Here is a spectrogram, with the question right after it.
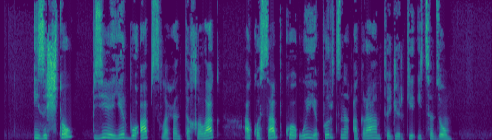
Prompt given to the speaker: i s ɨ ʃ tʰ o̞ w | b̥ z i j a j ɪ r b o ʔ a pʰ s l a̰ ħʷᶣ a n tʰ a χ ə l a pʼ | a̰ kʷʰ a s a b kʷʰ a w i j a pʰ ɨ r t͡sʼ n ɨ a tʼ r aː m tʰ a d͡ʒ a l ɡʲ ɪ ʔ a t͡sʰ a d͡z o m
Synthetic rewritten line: i z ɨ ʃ tʰ o̞ w | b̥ z i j a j ɪ r b o ʔ a pʰ s l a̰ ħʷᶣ a n tʰ a χ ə l a kʼ | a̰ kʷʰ a s a b kʷʰ a w i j a pʰ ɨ r t͡sʼ n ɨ a kʼ r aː m tʰ a d͡ʒ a r ɡʲ ɪ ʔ i t͡sʰ a d͡z o m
